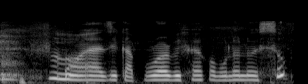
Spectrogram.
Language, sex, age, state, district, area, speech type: Assamese, female, 30-45, Assam, Sivasagar, rural, spontaneous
